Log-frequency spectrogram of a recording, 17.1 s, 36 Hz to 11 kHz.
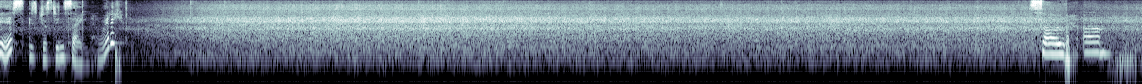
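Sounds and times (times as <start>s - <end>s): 
speech: 0.0s - 2.1s, 15.6s - 16.9s
very heavy rain pouring outside in the UK: 0.0s - 17.1s.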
